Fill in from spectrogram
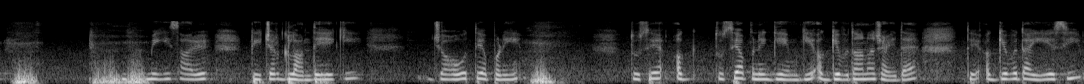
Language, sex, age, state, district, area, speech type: Dogri, female, 18-30, Jammu and Kashmir, Kathua, rural, spontaneous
